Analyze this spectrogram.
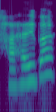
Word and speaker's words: jojoba: in many products is an oil called hoba. It's spelled jojoba. And I've always called it the wrong I've pronounced it wrong until you um, but that molecularly is really similar to the skin's own sebum.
